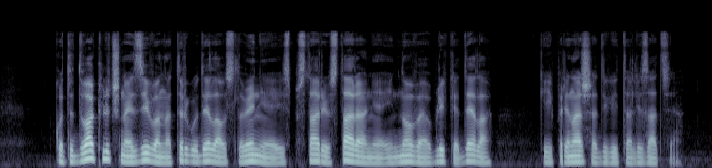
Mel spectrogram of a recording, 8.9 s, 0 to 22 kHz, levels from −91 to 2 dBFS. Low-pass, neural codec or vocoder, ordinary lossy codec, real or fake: 10.8 kHz; none; none; real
